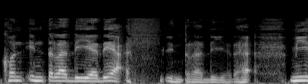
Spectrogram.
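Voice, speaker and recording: A middle-aged man hosts a podcast in a chatty lecture style, his voice sitting a little high. He talks with lively energy and slips in English words as he demonstrates them. The sound is close and dry, with no room echo. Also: unhurried, breathy edge. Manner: animated, mixes English words into his talk, demonstrates pronunciation. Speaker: podcast host teaching English. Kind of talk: casual lecture-style talk to listeners.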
